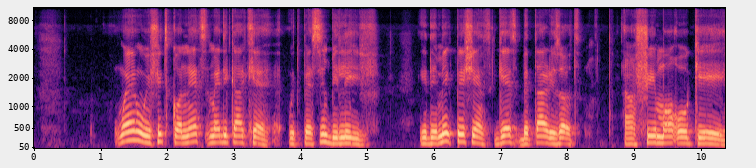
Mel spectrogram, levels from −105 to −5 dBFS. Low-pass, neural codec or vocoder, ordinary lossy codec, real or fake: none; vocoder, 22.05 kHz, 80 mel bands, WaveNeXt; none; fake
